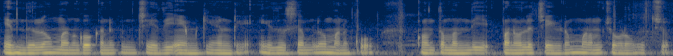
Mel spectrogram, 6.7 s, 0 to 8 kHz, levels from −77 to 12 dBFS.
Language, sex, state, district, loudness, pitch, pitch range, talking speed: Telugu, male, Andhra Pradesh, Chittoor, -20 LUFS, 115 Hz, 115-120 Hz, 135 wpm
